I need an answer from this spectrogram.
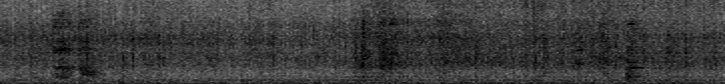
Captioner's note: steak sizzling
